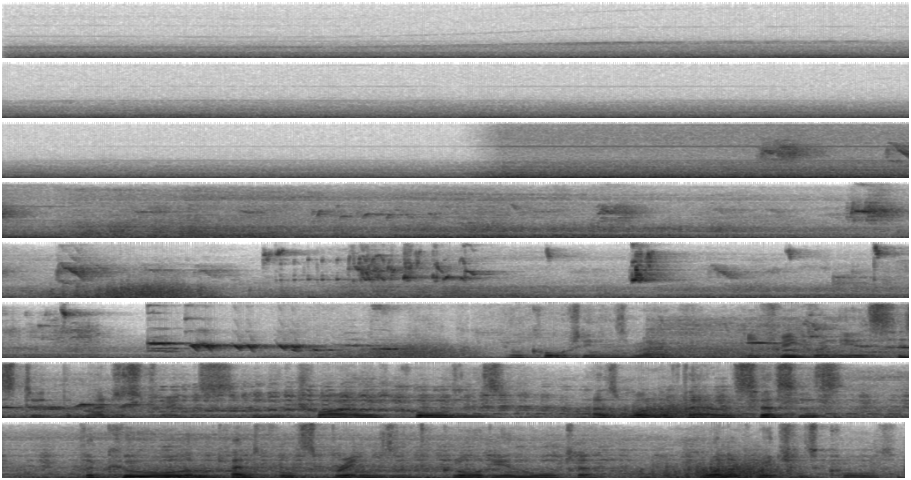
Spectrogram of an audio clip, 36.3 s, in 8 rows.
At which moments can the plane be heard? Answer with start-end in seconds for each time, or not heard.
0.0-36.2.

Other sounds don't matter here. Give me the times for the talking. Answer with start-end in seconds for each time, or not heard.
25.1-31.5, 32.1-36.2.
